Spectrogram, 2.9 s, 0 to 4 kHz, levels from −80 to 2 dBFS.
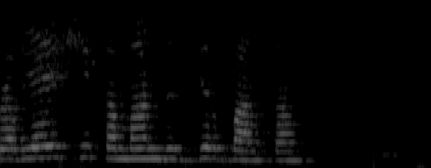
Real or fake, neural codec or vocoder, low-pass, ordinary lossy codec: real; none; 3.6 kHz; Opus, 24 kbps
